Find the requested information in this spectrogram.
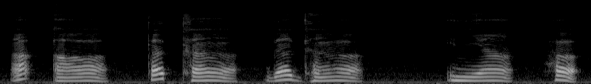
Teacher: కంఠ్యములు అంటే కంఠం నుండి పుట్టినవి అ ఆ క ఖ గ ఘ న్ హ ఇవి కంఠం నుండి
